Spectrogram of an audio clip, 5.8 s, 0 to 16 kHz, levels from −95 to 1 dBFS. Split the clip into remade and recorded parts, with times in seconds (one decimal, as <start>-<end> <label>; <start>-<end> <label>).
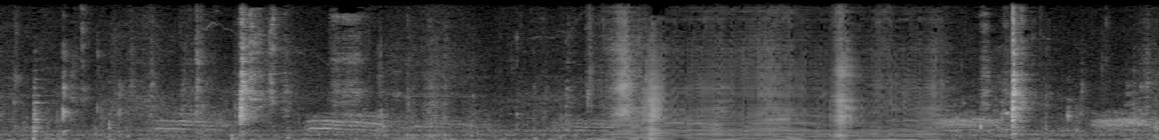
0.0-3.0 recorded; 3.0-4.7 remade; 4.7-5.8 recorded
